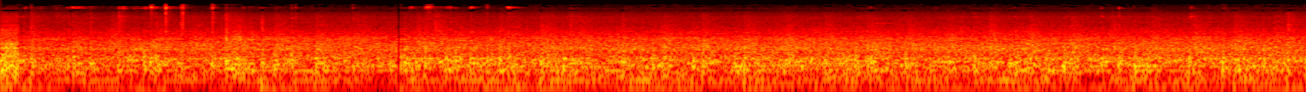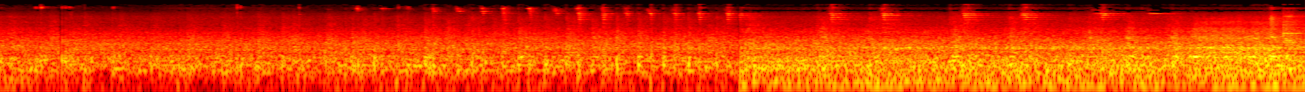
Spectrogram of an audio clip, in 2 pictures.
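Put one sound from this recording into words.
Steel hoist chains clink against a metal gear.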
